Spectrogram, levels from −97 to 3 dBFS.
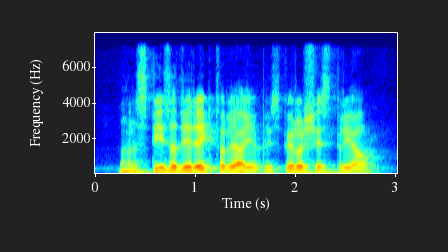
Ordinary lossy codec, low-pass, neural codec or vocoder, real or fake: none; 7.2 kHz; autoencoder, 48 kHz, 32 numbers a frame, DAC-VAE, trained on Japanese speech; fake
